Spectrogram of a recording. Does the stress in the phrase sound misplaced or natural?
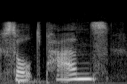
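misplaced. The stress falls on an unexpected part. A synthetic voice produced it. The speaker calls it wrong. "emphasis on the wrong syllable"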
